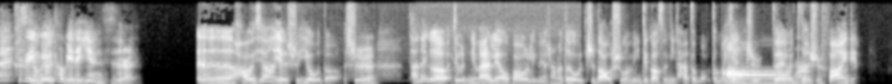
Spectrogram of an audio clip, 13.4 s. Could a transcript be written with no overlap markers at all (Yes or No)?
No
